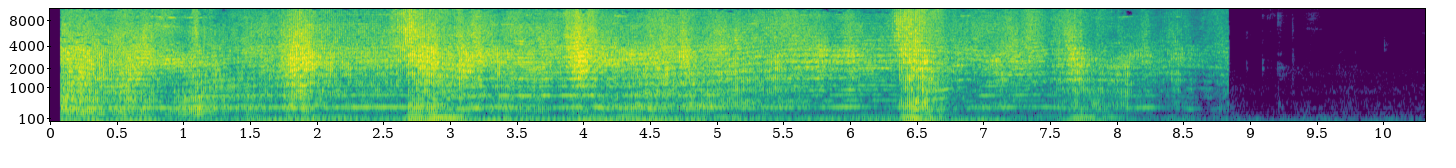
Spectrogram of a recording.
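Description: Loud channel-intro soundtrack under the logo: a dense sound with steady pitched tones and several sweeping swells, cutting off suddenly about nine seconds in.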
